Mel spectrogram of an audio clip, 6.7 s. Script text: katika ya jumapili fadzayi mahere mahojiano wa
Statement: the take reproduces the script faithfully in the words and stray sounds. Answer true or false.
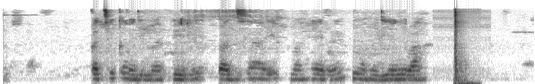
false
